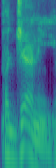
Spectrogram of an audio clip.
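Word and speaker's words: Podgajny: There's a lot of vowels in a row here. P-O-D-G-A-J-N-Y. Good luck. I don't know. Hopefully there is a pronunciation here. Johnny is just Podgany. Podgany. Okay.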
